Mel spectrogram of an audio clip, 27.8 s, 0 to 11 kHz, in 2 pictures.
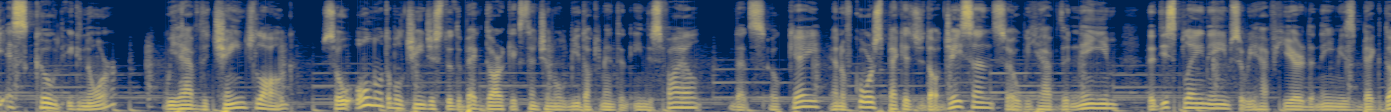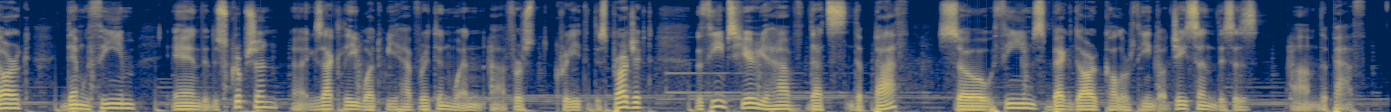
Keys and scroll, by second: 10.4 1, 17.7 1, 21.3 1, 25.6 1.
